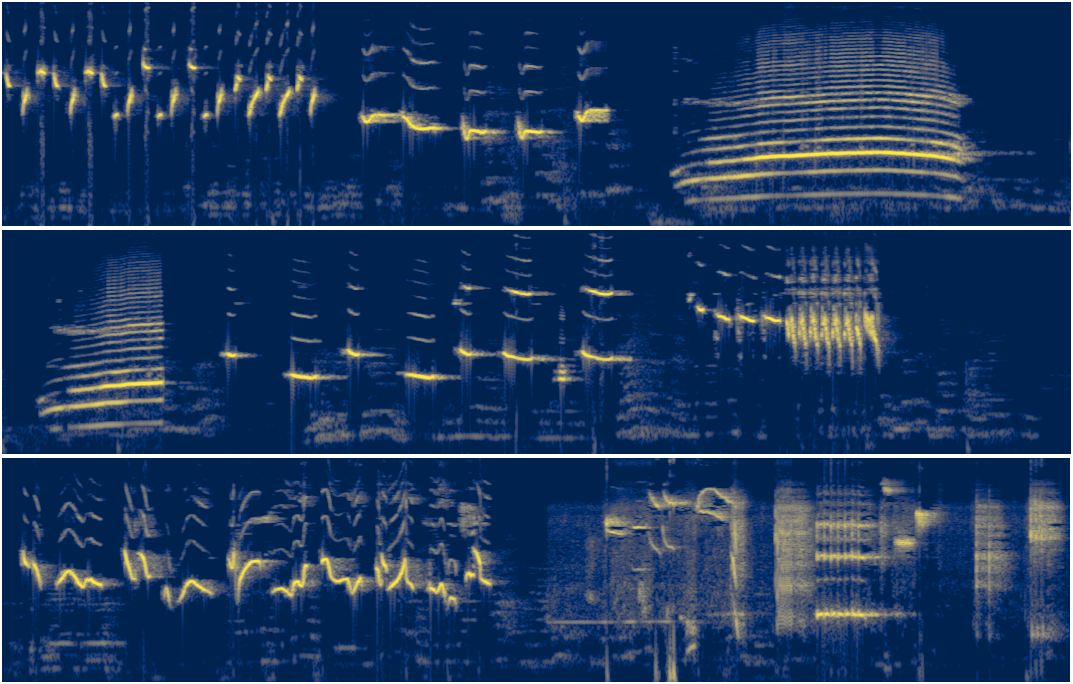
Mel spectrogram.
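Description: Recorded bird calls played back one after another from a phone sound app, each a few seconds long with short silent gaps between them. First come fast, high falling notes and chirps. Then a Blyth's tragopan gives two long, loud wails that rise and fall, followed by more chirps, a warbling song and a complex call with clicks near the end.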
